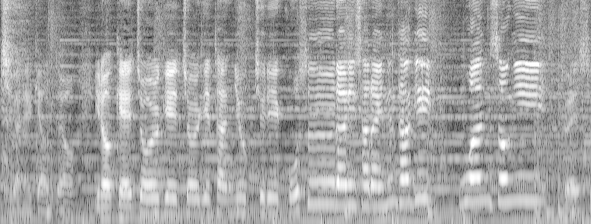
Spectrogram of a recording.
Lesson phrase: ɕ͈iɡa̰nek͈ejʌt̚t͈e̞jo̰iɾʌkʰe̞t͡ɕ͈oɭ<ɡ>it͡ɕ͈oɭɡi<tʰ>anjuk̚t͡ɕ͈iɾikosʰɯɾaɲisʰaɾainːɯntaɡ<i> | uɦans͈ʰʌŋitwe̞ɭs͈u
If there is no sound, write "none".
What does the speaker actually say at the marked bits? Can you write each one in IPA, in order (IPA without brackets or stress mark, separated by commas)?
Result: ɡ, tʰ, i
